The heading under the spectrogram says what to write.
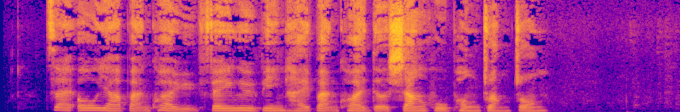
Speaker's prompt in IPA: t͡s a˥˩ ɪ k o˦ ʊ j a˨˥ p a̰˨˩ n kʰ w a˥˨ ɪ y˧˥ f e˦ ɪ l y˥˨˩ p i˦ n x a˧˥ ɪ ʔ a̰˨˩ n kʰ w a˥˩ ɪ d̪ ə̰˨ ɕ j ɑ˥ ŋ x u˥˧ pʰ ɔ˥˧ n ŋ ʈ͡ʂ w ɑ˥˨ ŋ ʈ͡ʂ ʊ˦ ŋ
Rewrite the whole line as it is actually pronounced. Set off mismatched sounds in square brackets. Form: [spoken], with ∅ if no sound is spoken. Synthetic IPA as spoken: t͡s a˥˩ ɪ [ʔ] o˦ ʊ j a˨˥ p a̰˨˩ n kʰ w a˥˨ ɪ [y˨˩] f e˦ ɪ l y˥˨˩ p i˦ n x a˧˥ ɪ [p] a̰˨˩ n kʰ w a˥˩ ɪ d̪ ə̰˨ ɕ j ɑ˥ ŋ x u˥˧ pʰ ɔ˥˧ [∅] ŋ ʈ͡ʂ w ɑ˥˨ ŋ ʈ͡ʂ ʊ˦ ŋ

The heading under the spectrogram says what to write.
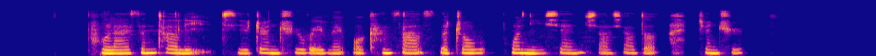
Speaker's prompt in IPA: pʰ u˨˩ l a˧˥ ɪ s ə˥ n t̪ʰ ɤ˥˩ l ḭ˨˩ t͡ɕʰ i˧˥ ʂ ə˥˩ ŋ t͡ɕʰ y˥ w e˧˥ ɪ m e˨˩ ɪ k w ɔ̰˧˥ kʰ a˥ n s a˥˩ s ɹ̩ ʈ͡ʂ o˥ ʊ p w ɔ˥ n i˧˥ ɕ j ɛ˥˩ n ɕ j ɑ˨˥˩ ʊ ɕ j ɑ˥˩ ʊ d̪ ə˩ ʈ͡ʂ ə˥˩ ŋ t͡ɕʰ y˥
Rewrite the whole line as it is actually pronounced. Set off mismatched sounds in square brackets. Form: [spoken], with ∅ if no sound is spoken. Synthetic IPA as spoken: pʰ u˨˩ l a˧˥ ɪ s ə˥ n t̪ʰ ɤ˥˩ l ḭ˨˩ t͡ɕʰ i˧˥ [ʈ͡ʂ] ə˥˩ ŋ t͡ɕʰ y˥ w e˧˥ ɪ m e˨˩ ɪ k w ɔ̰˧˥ kʰ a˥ n s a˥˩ s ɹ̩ ʈ͡ʂ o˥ ʊ p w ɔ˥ n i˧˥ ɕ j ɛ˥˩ n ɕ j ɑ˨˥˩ ʊ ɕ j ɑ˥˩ ʊ d̪ ə˩ ʈ͡ʂ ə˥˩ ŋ t͡ɕʰ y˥

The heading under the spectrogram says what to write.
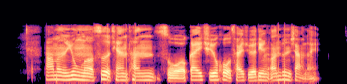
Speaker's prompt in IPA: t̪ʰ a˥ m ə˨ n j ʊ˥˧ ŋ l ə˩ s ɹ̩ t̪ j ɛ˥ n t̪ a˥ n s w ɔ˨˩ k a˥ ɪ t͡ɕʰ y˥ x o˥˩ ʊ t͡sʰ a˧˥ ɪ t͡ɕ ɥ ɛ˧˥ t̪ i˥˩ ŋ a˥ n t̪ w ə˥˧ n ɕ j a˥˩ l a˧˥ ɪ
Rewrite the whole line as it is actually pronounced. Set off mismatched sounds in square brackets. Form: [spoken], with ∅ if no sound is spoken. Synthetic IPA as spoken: t̪ʰ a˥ m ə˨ n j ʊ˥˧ ŋ l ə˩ s ɹ̩ [t̪ʰ] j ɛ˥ n [t̪ʰ] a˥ n s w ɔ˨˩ k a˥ ɪ t͡ɕʰ y˥ x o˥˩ ʊ t͡sʰ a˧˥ ɪ t͡ɕ ɥ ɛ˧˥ t̪ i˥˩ ŋ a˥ n t̪ w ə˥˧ n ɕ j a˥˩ l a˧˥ ɪ

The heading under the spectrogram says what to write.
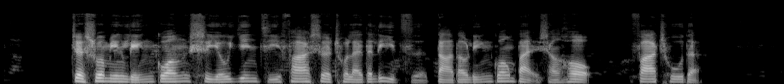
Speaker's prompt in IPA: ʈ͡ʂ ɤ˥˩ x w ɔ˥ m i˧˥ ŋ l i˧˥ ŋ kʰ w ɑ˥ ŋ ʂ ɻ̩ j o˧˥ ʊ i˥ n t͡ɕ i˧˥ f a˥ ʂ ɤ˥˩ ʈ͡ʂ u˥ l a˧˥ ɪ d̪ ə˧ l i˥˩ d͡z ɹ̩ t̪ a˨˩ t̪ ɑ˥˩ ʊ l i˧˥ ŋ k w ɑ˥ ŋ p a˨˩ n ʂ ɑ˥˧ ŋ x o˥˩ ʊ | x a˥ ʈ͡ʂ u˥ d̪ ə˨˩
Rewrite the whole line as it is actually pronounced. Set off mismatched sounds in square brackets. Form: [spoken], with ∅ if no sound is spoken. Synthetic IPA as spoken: ʈ͡ʂ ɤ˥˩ [ʂ] w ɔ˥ m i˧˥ ŋ l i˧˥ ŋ [k] w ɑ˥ ŋ ʂ ɻ̩ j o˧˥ ʊ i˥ n t͡ɕ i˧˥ f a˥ ʂ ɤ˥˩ [ʈ͡ʂʰ] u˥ l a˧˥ ɪ d̪ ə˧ l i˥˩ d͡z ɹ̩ t̪ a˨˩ t̪ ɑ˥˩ ʊ l i˧˥ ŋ k w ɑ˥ ŋ p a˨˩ n ʂ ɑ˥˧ ŋ x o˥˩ ʊ | [f] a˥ [ʈ͡ʂʰ] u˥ d̪ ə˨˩

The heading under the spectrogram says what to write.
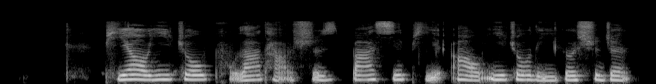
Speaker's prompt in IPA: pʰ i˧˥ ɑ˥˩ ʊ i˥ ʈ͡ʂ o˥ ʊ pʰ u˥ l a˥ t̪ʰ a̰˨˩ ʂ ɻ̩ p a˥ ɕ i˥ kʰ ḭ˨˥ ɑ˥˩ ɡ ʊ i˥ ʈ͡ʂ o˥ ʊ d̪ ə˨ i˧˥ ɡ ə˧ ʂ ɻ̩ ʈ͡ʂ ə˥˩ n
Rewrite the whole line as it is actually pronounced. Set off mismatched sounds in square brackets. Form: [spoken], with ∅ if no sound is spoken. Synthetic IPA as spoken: pʰ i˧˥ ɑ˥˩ ʊ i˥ ʈ͡ʂ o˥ ʊ pʰ [u˨˩] l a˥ t̪ʰ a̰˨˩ ʂ ɻ̩ p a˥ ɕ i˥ [pʰ] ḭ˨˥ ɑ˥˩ [∅] ʊ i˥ ʈ͡ʂ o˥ ʊ d̪ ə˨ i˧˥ ɡ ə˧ ʂ ɻ̩ ʈ͡ʂ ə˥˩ n

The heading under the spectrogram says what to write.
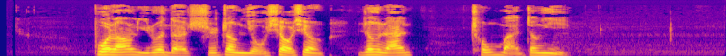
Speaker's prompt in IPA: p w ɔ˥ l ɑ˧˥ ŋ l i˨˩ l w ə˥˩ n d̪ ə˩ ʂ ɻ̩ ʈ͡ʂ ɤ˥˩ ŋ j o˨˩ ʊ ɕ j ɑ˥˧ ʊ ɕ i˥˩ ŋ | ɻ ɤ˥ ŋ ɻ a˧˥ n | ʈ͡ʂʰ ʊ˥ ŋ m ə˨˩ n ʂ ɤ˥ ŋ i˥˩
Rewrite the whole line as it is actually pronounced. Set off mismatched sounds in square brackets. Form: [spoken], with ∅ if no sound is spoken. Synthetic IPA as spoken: p w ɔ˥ l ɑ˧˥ ŋ l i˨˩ l w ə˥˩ n d̪ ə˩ ʂ ɻ̩ ʈ͡ʂ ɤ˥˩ ŋ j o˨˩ ʊ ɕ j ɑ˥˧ ʊ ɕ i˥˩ ŋ | ɻ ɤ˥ ŋ ɻ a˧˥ n | ʈ͡ʂʰ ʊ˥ ŋ m [a˨˩] n [ʈ͡ʂ] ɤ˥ ŋ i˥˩

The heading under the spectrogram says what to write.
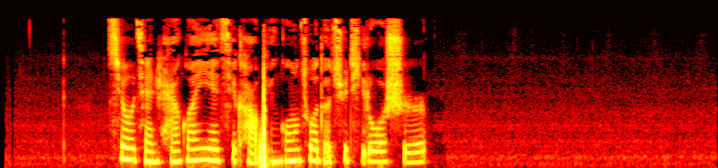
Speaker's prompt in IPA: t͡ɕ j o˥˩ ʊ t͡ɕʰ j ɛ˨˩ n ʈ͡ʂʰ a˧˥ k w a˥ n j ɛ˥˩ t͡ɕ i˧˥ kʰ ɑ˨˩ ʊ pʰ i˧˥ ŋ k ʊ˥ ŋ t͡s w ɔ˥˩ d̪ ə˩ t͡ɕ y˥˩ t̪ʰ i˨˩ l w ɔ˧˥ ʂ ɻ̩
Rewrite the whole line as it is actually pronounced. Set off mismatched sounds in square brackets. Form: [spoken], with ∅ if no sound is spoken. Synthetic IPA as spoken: t͡ɕ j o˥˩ ʊ [t͡ɕ] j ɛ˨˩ n ʈ͡ʂʰ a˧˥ k w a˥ n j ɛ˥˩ t͡ɕ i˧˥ kʰ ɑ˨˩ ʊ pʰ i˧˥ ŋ k ʊ˥ ŋ t͡s w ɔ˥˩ d̪ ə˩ t͡ɕ y˥˩ t̪ʰ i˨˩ l w [ɔ˥˩] ʂ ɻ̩

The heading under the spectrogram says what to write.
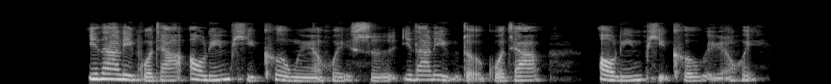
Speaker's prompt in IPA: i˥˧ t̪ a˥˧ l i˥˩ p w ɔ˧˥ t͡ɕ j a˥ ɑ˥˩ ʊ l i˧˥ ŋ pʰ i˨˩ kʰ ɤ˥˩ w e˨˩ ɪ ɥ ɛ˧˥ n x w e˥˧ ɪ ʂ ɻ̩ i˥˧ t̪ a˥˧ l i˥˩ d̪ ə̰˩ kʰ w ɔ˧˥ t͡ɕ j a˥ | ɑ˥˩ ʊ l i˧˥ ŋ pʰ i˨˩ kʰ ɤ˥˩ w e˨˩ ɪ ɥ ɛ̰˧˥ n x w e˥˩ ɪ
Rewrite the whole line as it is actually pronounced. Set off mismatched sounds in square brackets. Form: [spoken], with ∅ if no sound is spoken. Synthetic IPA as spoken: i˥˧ t̪ a˥˧ l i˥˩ [k] w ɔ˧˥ t͡ɕ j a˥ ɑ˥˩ ʊ l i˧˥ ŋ pʰ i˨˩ kʰ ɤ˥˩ w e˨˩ ɪ ɥ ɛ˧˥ n x w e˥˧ ɪ ʂ ɻ̩ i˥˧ t̪ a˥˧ l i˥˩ d̪ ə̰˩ [k] w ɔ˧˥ t͡ɕ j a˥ | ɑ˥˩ ʊ l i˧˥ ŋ pʰ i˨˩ kʰ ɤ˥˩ w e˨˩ ɪ ɥ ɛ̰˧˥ n x w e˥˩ ɪ

